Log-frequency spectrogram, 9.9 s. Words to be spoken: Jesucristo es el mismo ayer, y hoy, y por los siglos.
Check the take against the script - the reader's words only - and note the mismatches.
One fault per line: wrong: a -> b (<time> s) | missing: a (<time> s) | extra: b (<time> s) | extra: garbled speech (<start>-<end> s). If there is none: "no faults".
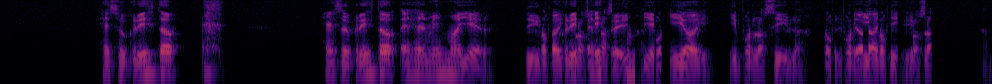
extra: garbled speech (5.3-6.6 s)
extra: garbled speech (8.2-9.3 s)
